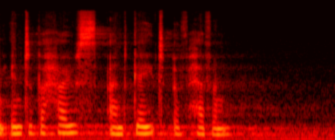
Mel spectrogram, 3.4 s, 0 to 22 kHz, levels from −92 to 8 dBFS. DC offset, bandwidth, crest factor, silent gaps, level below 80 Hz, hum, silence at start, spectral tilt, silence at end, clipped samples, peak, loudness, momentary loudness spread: under 0.1%; 16 kHz; 16 dB; none; -62 dBFS; none; 0 s; -4.5 dB/octave; 0 s; under 0.1%; -22 dBFS; -38 LUFS; 22 LU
